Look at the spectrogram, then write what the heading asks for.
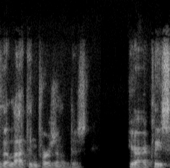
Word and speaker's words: Iraklis: Iraklis is the Greek pronunciation of the ancient Greek is Heracles.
